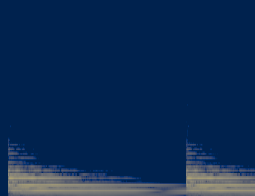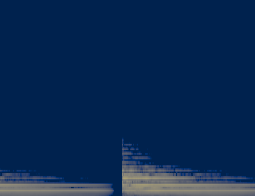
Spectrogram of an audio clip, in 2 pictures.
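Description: Large swinging church bell struck three times, about three and a half to four seconds apart. Each strike rings on with a long, slowly fading hum. The ringing of the second strike cuts off suddenly just before the third.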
